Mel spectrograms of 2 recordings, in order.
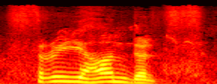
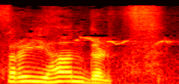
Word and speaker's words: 300th: Really hard to say. 300th. Because there is double th sound at the very beginning and then at the end as well. So it's quite tough to pronounce. 300th.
